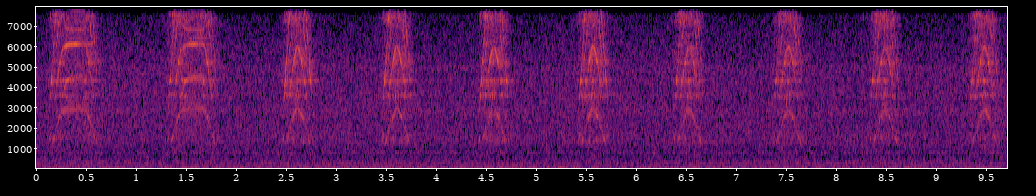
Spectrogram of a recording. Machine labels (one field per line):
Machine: slide rail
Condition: normal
